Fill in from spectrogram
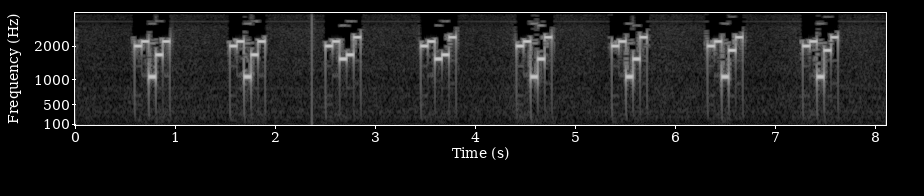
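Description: Five-tone selective call (ZVEI), heard as quick runs of five tones, tones of about 70 ms. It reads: 89169 89169 89560 89560 89150 89150 89170 89170
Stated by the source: ZVEI five-tone call 89223, received on an SDR, from the Feuerwehr Orlamünde (fire brigade) audio server.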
